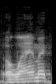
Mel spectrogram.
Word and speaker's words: Olamic: with them but uh it's alamic cut Cutlery it's o l a m i c um I just haven't heard him say it so I'm not sure I'm pretty sure that's how you pronounce it but I'm working with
